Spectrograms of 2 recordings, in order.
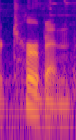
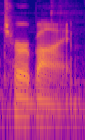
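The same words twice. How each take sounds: First: Turbine said TUR-bin, like turban; Texan pronunciation. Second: Turbine said TUR-byne; standard pronunciation. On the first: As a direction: turbine with a short, unstressed second syllable. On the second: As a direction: turbine with a long i in the second syllable. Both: Shown as a demonstration. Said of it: "as they say it in Texas".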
